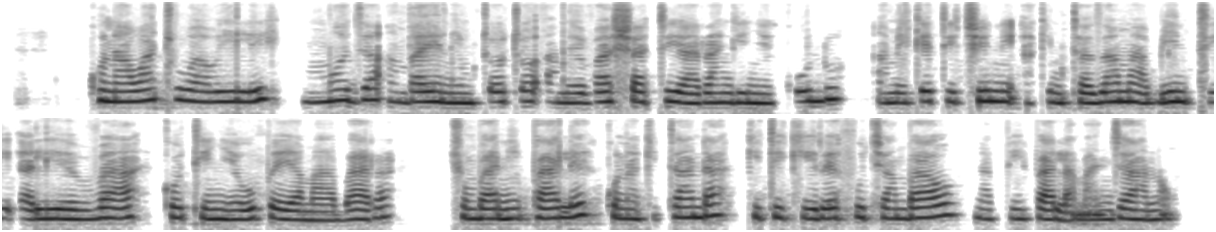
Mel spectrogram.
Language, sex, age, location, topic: Swahili, female, 25-35, Kisumu, health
